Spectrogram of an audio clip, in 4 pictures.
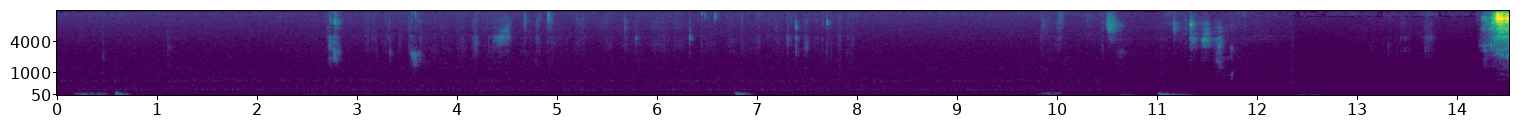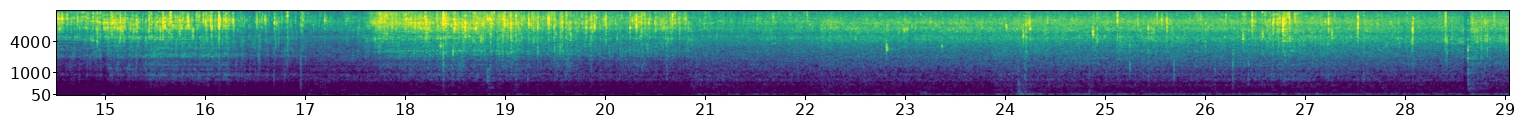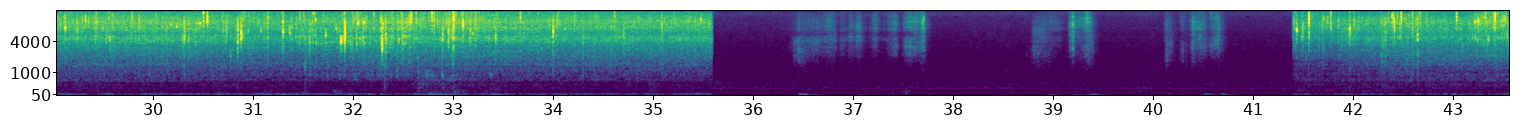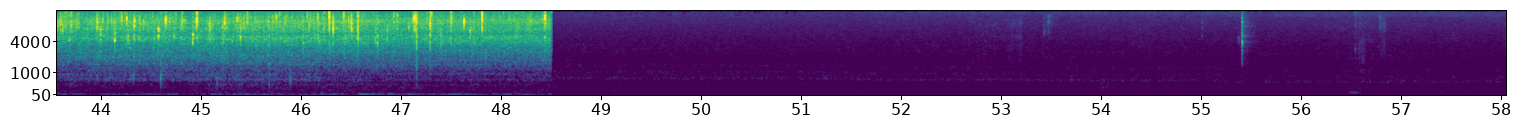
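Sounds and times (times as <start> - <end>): patties sizzling in oil: 14.2 - 35.6, 41.4 - 48.5.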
